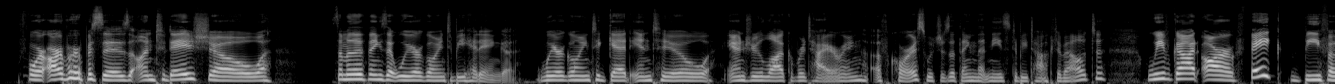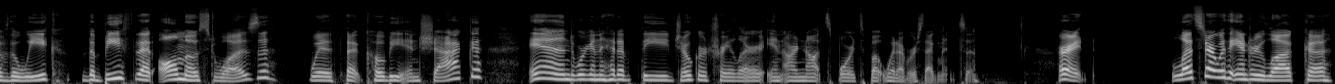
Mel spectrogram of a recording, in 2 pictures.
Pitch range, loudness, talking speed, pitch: 175-225 Hz, -22 LUFS, 175 wpm, 195 Hz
